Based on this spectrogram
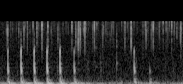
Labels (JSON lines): {"label": "biophony, knock", "recorder": "SoundTrap 300"}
